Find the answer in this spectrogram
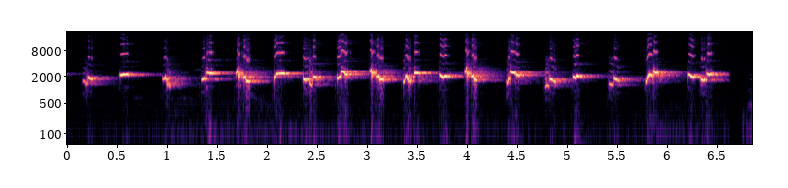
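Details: Bubbly sooty-headed bulbul song played to make other bulbuls sing, a continuous chain of about eighteen bright, liquid slurred whistles at an even, brisk pace.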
